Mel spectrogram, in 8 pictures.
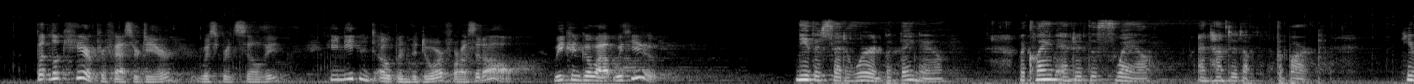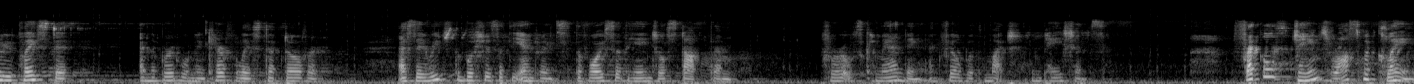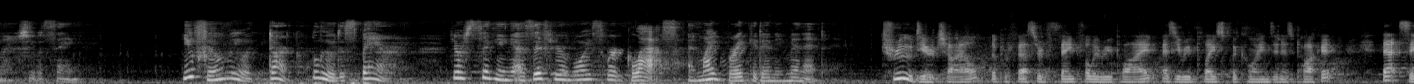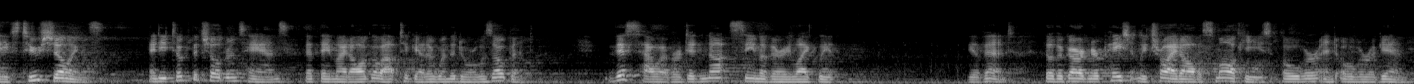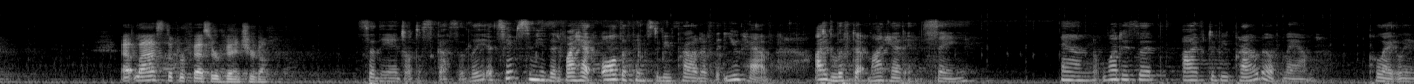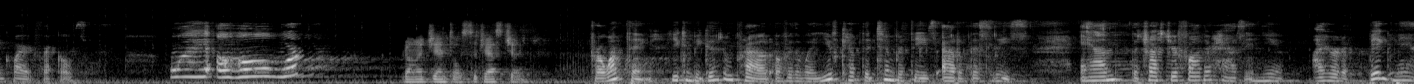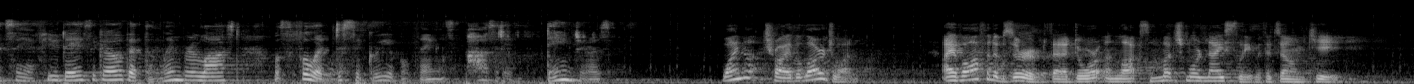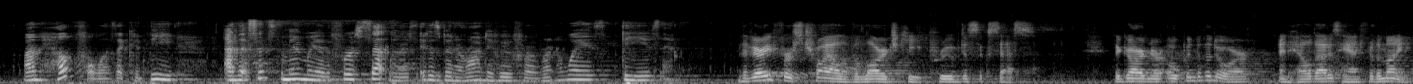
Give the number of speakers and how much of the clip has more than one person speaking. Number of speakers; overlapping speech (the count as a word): two, no overlap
